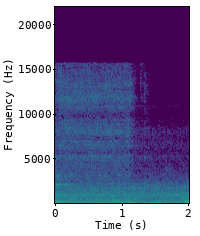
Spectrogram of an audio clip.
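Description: Tap water running steadily from a sink faucet, filling a glass cruet.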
